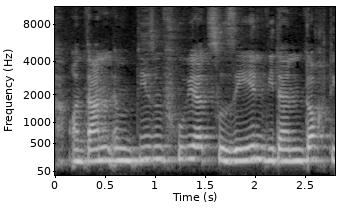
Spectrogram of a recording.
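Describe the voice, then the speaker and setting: Audible room echo surrounds the voice. A woman speaks at a medium pitch. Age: 40s. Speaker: energetic life coach. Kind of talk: casual interview chat. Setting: in person at her home.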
